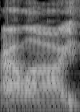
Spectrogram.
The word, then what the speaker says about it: Ali: Ali, my sweet monary. It is pronounced ally.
